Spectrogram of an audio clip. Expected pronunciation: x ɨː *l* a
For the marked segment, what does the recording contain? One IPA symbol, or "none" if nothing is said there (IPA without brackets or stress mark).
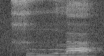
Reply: l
